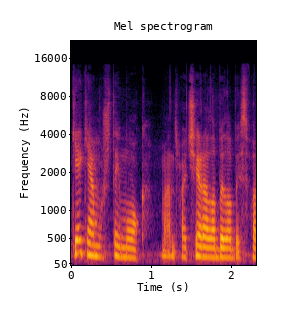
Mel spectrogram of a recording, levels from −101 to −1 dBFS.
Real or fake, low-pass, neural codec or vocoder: real; 14.4 kHz; none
